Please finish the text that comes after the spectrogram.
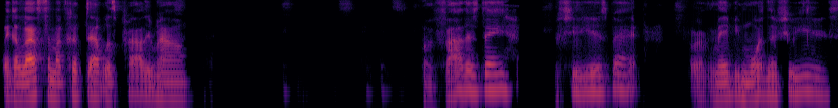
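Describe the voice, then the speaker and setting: Woman, live-stream host, very gravelly fry, easygoing chatty manner, from Connecticut. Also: sits low, normal speed, long pauses. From Norwalk, Connecticut, United States. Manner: easygoing and chatty, thinks aloud with fillers. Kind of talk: casual live-stream chat reading viewer comments.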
